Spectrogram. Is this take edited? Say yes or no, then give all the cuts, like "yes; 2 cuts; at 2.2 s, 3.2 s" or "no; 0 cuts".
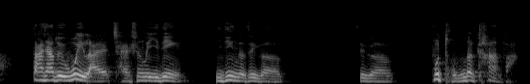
no; 0 cuts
